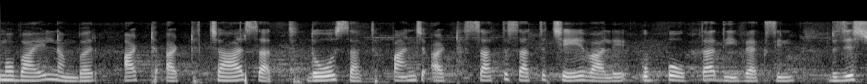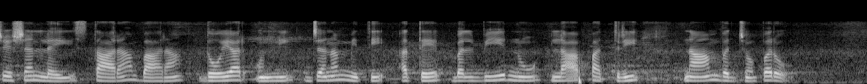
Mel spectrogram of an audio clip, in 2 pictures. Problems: none marked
